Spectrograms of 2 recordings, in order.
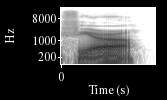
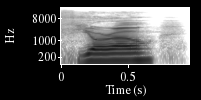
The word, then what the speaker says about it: Fiorot: Yeah, I think they used to say it like Fiorot, which I always thought sounded like the Pokemon Fiorot, and that was why I'd always post GIFs of Fiorot. But apparently it's Fior.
